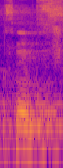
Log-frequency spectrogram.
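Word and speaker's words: SNPs: அதாவது ப்ரொனவுன்ஸ் ஸ்னிப்ஸ் அதான் அக்கரன் ஹியூமன்.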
